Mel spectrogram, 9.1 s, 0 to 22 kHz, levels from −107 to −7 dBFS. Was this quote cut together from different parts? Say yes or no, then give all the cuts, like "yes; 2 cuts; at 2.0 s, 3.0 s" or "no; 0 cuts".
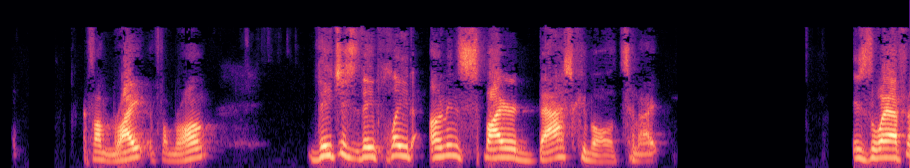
no; 0 cuts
